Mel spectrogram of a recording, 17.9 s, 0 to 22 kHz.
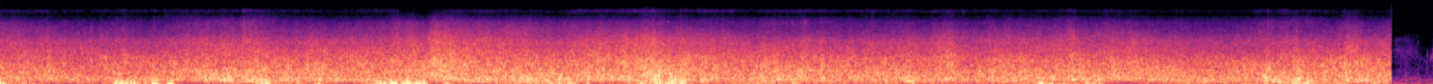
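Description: Roaring whitewater of Badger Creek rapid, a class 5 rapid in the Grand Canyon, churning loudly and steadily from close range as a kayak runs it, with wind buffeting the microphone throughout and no voices.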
